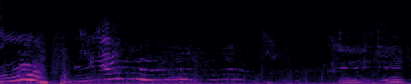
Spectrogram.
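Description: A high, cat-like wailing cry: a short rising-and-falling call, then one long wavering note lasting about two seconds, and a faint short whimper near the end.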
